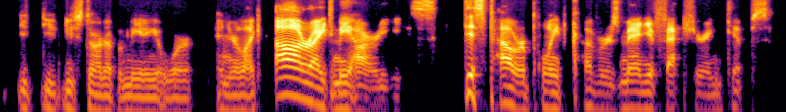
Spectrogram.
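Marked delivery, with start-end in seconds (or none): 2.7-7.7 loud, slow pirate voice. Imagining opening a work meeting on Talk Like a Pirate Day: pirate voice. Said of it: "International Talk Like a Pirate Day".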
